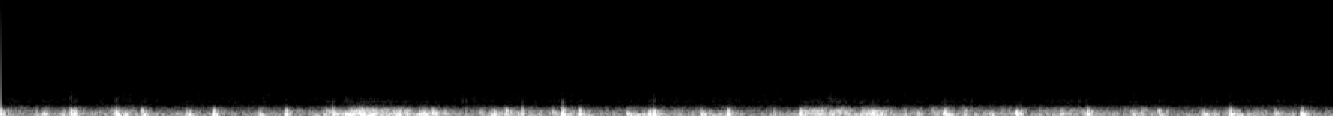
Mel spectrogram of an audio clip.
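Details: Adult male heart auscultated over the valve areas, recorded with a microphone inside the stethoscope earpieces: a steady low thumping heartbeat with normal heart sounds and some faint rubbing noise.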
